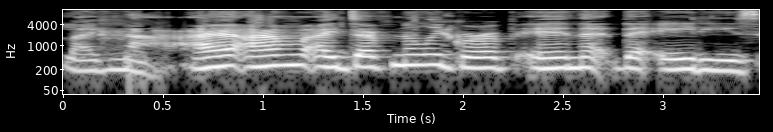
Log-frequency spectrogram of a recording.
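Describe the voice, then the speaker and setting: A woman speaks with ordinary pitch variation. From US West Coast, San Diego County, California. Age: 40s. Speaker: podcast host, guest. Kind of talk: casual interview chat.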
